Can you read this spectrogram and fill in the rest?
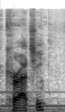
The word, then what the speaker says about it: Karachi: Am I pronouncing that correctly? – Yeah, Karachi.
